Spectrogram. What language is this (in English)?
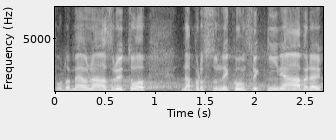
Czech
